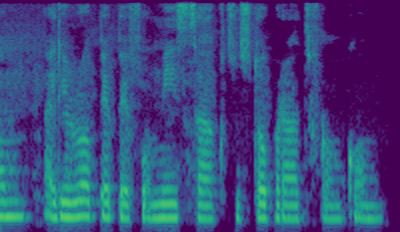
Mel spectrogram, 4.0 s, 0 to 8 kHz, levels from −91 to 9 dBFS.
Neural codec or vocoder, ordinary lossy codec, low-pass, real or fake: none; none; none; real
